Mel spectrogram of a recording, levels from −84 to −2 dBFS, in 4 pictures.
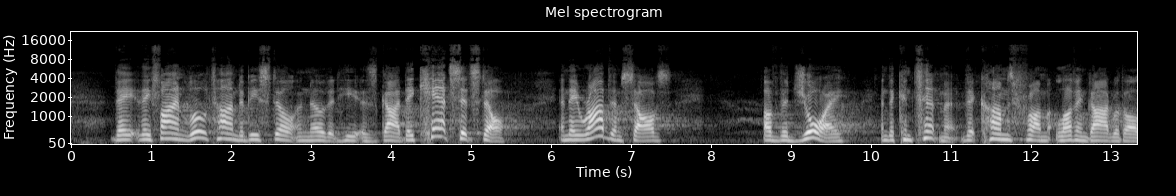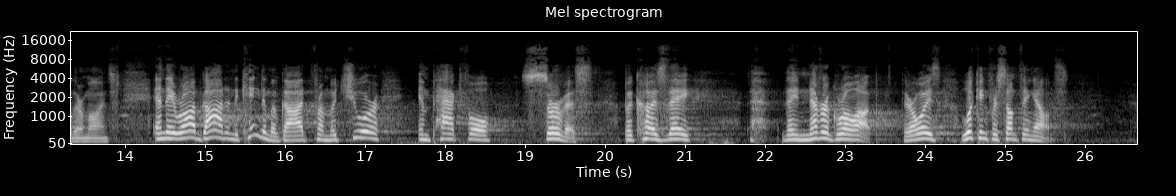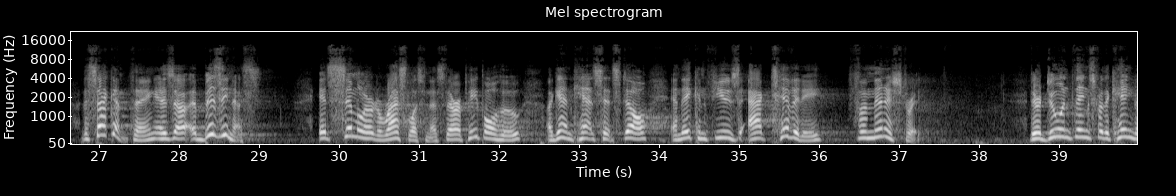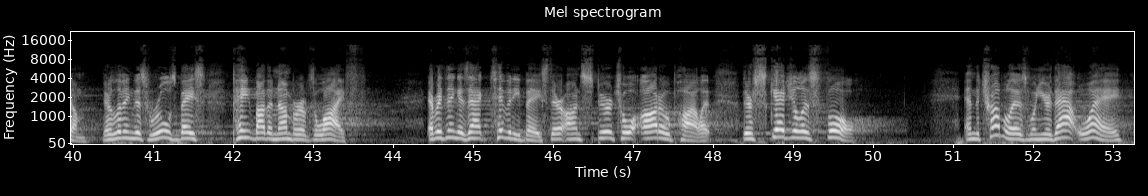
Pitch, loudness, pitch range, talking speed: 190 Hz, -19 LUFS, 165-215 Hz, 135 wpm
